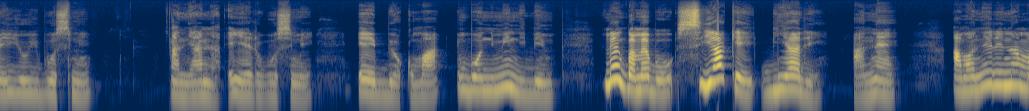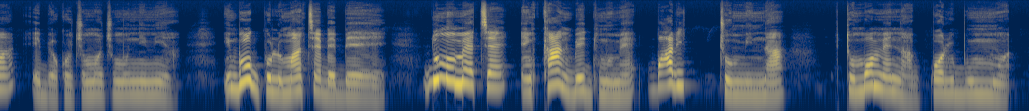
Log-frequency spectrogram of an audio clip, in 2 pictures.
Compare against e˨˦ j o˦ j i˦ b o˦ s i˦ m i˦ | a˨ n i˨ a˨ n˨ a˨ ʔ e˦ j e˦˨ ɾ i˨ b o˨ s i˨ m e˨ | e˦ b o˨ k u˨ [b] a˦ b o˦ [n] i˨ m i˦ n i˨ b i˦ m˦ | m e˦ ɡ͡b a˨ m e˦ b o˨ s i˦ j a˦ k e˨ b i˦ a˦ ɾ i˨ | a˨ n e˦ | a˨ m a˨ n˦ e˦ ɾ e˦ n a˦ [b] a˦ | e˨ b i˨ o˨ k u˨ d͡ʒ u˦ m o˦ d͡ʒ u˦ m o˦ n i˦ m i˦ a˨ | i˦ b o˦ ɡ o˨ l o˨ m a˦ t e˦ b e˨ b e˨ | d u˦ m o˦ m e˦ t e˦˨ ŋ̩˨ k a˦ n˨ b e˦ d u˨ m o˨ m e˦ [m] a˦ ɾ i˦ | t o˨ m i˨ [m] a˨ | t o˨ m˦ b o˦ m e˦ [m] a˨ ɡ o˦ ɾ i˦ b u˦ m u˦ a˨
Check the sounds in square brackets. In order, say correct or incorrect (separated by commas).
incorrect, correct, incorrect, incorrect, incorrect, incorrect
